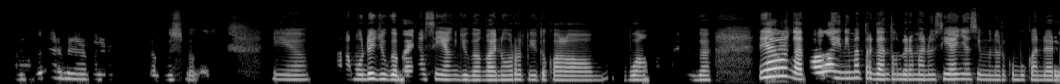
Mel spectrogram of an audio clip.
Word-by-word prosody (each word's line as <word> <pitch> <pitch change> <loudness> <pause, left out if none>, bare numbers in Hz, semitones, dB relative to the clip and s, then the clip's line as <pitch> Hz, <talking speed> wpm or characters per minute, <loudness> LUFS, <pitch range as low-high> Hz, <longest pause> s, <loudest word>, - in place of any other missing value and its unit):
Oh, 230 - -13
bener 305 +3 -10
bener 250 -2 -3
bener 230 0 -15
Mas, 220 - -49 0.3
bagus 215 0 -12
bagus. - - -13 0.6
Iya, 225 -1 -6 0.5
anak 230 0 -11
muda 235 +3 +5
juga 230 -2 +3
banyak 210 +3 -2
sih 240 - -2
yang 220 0 -1
juga 210 -1 -1
nggak 205 0 +2
nurut 215 +1 -2
gitu, 215 - -4
kalau 205 -1 0 0.5
buang 210 0 -2
sampah 475 - -29
juga, 210 +1 -4 0.6
ya 340 - +9 0.2
nggak 250 -6 +5
tau 270 +1 +6
lah 315 - +7
ini 285 - -2
mah 300 - +1
tergantung 240 -2 +1
dari 230 0 0
manusianya 240 +2 0
sih 235 -1 -5
menurutku 215 0 -7
bukan 210 0 -4
dari, 205 0 0
230 Hz, 200 wpm, -21 LUFS, 215-245 Hz, 0.6 s, ya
